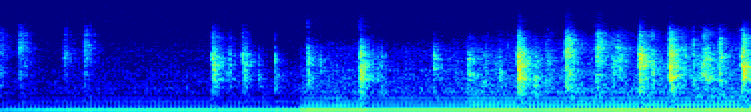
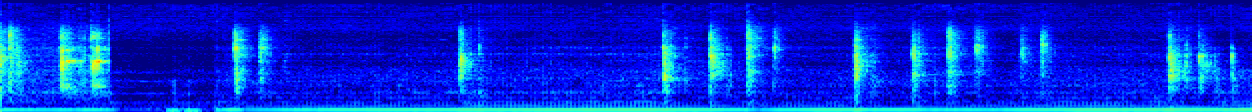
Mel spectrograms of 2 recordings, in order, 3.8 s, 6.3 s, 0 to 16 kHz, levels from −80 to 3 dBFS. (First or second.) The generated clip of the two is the second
